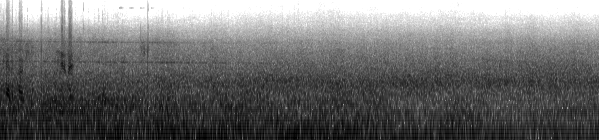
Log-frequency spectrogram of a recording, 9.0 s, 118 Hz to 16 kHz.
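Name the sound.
Boeing 737-8 airliner at LAX airport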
